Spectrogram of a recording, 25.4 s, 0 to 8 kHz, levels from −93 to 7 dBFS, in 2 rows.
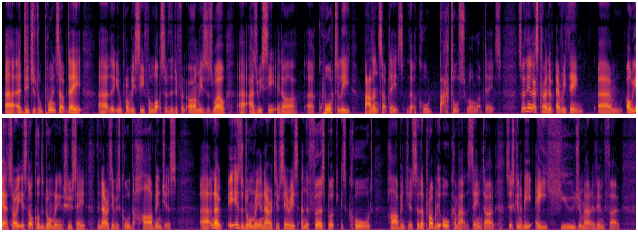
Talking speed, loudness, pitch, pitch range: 220 wpm, -27 LUFS, 110 Hz, 105-120 Hz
